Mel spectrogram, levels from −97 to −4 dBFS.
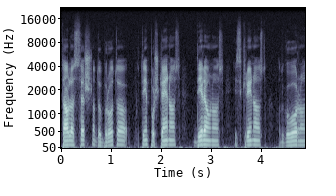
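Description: Speech recording with nothing technically wrong to report.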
